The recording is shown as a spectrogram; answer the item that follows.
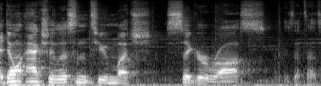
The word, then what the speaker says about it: Sigur Rós: He says, I don't actually listen to much Sigur Rós, because that's how you say it.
